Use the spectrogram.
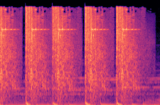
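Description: Four loud gunshots are fired at people in a stopped car in a steady, evenly spaced sequence. Each is a sharp crack with a deep booming tail, over a continuous low background hum. No one speaks.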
